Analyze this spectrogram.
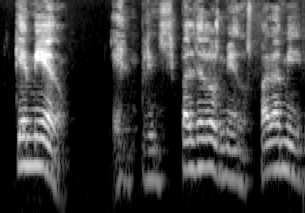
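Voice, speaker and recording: The voice is somewhat breathy, with ordinary pitch variation, at a moderate pace. There is audible room echo. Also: man. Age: 60s. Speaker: retired banker. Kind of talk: casual chat.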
